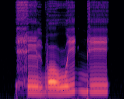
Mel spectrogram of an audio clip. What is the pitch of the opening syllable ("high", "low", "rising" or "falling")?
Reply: low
